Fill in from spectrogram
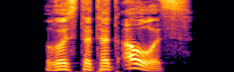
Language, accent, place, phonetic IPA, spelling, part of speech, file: German, Germany, Berlin, [ˌʁʏstətət ˈaʊ̯s], rüstetet aus, verb, De-rüstetet aus.ogg
- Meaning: inflection of ausrüsten: 1. second-person plural preterite 2. second-person plural subjunctive II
